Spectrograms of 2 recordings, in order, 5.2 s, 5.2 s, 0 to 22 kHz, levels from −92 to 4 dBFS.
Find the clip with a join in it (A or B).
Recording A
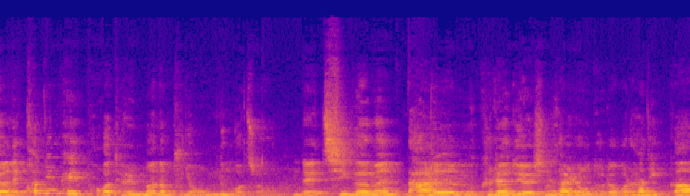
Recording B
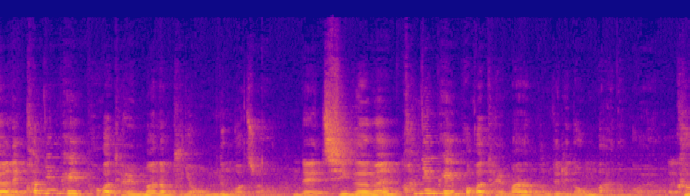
B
